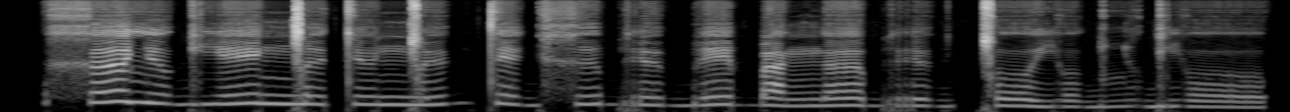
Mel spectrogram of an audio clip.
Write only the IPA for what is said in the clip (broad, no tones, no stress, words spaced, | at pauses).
xɜlʲoɡ jeŋ͡ǀɨtʉ ŋ͡ǀʉɡteɡ xɨbrʉ beɓa ŋɜbrʉɡ ǀojoɡʎoɡ jo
